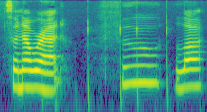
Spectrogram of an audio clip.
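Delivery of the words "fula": slow, drawn-out syllables of "fula-"; sounding out. Shown as a demonstration. Teacher building the future infinitive for students, sounding it out. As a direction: stretch out each syllable of "fula-". Sounding out a word being built.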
